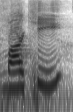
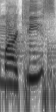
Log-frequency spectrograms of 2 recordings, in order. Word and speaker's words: Marquis: My name is, some people call me Marcus, but the correct way to say it is Marquis. But people in the hood call me Marquise or.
